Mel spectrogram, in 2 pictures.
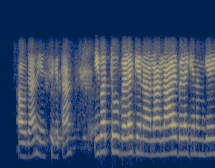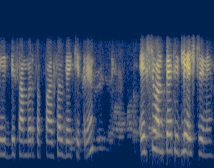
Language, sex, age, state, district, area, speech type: Kannada, female, 18-30, Karnataka, Koppal, rural, conversation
